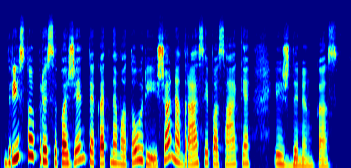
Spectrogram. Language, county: Lithuanian, Klaipėda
